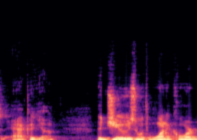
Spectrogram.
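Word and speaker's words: Achaia: galio was pro-counsel of and this word is pronounced akaya it doesn't sound like it but i checked it up because i'm how do you pronounce it akaya the jews with one accord rose up against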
